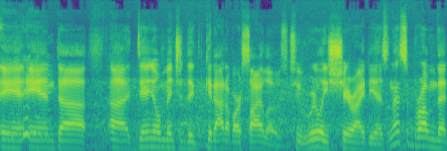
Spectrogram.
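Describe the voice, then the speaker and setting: There is noticeable background noise as a man talks at a fairly quick pace. His pitch is fairly high, with ordinary pitch variation. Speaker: podcast host. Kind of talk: interview answer.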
